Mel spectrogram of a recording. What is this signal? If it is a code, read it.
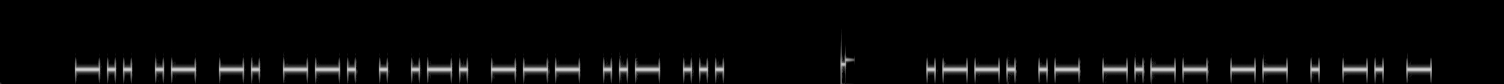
Morse code, heard as a keyed tone, about 15 wpm, 700 Hz. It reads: DANGEROUS PAYMENT
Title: Sentences from Top 1200 Words - New Word Drill - 15wpm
